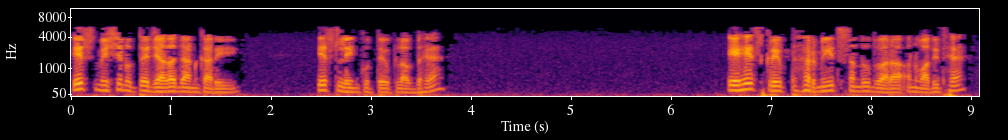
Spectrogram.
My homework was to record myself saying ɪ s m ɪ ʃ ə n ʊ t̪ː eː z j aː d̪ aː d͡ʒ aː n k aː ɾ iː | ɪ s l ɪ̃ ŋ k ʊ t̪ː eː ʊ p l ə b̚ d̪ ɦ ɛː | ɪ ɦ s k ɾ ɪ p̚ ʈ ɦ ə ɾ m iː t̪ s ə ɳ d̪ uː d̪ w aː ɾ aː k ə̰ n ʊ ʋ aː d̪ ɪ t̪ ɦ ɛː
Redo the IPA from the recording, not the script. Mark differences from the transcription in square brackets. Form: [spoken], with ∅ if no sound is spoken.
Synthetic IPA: ɪ s m ɪ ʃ ə n ʊ t̪ː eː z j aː d̪ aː d͡ʒ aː n k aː ɾ iː | ɪ s l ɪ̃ ŋ k ʊ t̪ː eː ʊ p l ə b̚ d̪ ɦ ɛː | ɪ ɦ s k ɾ ɪ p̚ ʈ ɦ ə ɾ m iː t̪ s ə [n] d̪ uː d̪ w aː ɾ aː [ʔ] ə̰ n ʊ ʋ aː d̪ ɪ t̪ ɦ ɛː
